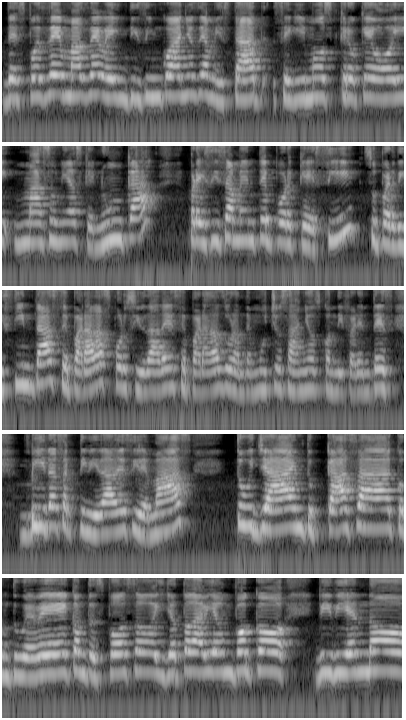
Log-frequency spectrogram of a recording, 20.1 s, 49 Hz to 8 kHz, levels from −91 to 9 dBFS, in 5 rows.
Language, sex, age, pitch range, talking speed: Spanish, female, 20-39, 225-280 Hz, 150 wpm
